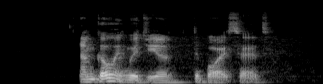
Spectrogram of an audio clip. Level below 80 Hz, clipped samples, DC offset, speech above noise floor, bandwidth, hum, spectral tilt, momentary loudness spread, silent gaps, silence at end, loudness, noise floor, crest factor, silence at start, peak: -64 dBFS; under 0.1%; under 0.1%; 48 dB; 12 kHz; none; -5.5 dB/octave; 12 LU; none; 0.55 s; -23 LUFS; -71 dBFS; 22 dB; 0.8 s; -4 dBFS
